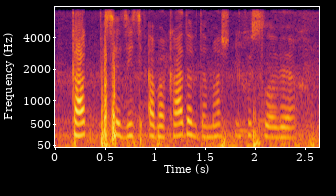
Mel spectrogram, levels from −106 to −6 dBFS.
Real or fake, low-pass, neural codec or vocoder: real; 7.2 kHz; none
